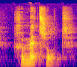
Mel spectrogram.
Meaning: past participle of metselen
- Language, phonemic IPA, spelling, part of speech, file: Dutch, /ɣəˈmɛtsəlt/, gemetseld, verb, Nl-gemetseld.ogg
